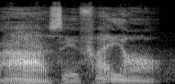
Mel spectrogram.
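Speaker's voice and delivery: very low, hoarse, gruff, raspy dad growl. Retelling what dad said while watching tv, in a big raspy dad voice. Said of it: "Avec sa grosse voix rauque".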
